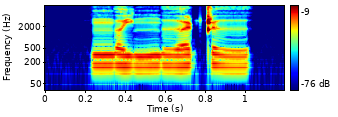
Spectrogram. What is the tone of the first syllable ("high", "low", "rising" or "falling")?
low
